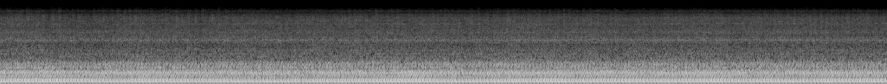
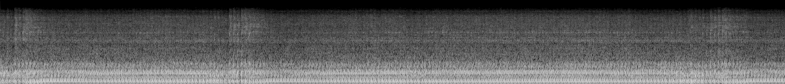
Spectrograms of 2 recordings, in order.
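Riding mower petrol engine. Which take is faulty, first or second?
first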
